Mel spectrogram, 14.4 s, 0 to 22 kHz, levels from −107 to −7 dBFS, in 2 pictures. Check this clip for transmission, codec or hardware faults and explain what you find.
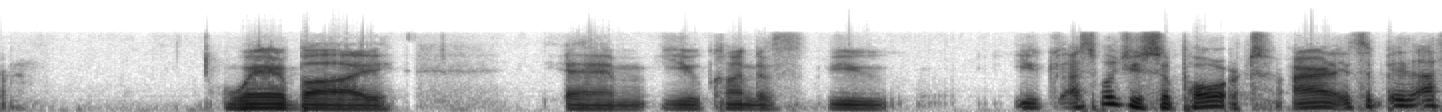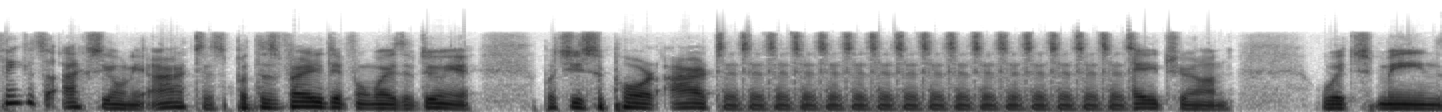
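Two kinds of fault turn up in this speech clip: short dropouts from lost AMR speech frames, and a broken-record loop near the end. The AMR wideband (HD Voice) coding underneath carries only light codec colouring, which fits a rate around 12.65 kbit/s.

Lost AMR speech frames occur at 2.03–2.09 s and at 6.11–6.18 s, the second right after "you I suppose you". When a frame arrives corrupted, the decoder conceals the gap by reusing its last good pitch and vocal tract settings at reduced gain. The first gap spans about 40 ms, consistent with two consecutive frames, and the second about 20 ms, a single frame. In the first the sound drops to near silence, and the second is heard as a brief dip or warble in the speech.

A broken-record loop runs from 10.92 to 12.88 s, starting just after "you support". A 128 ms fragment repeats exactly, back to back, 15 times, so the audio that belonged in those two seconds is lost. 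The likely cause is a stalled player, encoder or stream that kept sending the last fragment it held. The result is a rapid, stuttering repetition of that one slice.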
